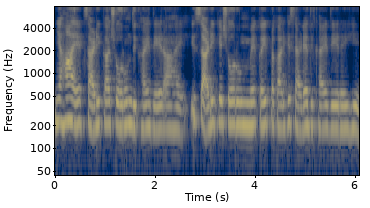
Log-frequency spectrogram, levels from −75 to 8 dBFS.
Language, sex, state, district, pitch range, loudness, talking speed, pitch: Hindi, female, Bihar, Katihar, 185-210 Hz, -20 LUFS, 215 wpm, 195 Hz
